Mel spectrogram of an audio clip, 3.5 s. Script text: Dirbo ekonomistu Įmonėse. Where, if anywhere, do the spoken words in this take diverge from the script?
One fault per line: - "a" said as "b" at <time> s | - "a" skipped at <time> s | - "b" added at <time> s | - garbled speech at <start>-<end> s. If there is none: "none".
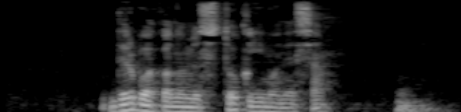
none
